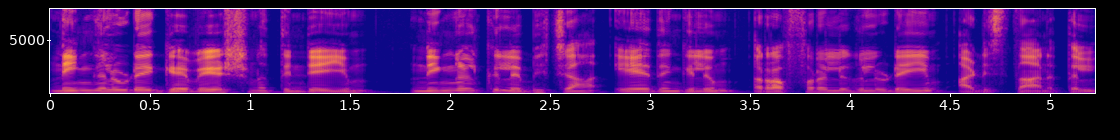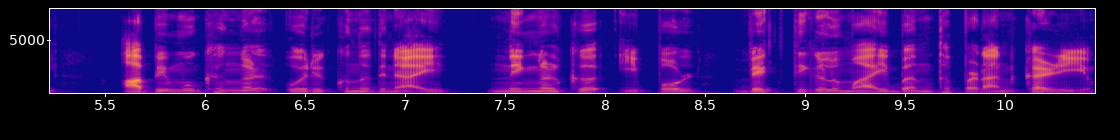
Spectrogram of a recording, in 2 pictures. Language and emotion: Malayalam, neutral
